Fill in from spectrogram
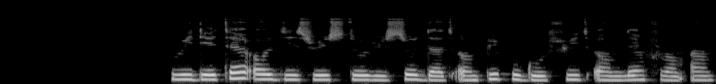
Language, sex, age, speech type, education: Nigerian Pidgin, female, 15-29, spontaneous, tertiary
